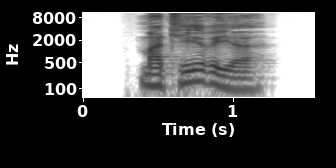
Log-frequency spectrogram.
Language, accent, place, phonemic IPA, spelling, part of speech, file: German, Germany, Berlin, /maˈteːʁiə/, Materie, noun, De-Materie.ogg
- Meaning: 1. matter 2. subject matter, the practical realities and collected knowledge regarding the topic at hand 3. matter, material (as opposed to the form, or the immaterial)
